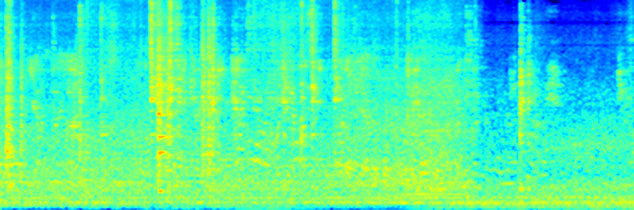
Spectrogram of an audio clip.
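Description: Noodles sizzling in a hot wok while a metal ladle stirs and scrapes them, with sharp clanks of metal on metal near the start and about two seconds in. The sizzle thins out about six seconds in.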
